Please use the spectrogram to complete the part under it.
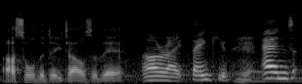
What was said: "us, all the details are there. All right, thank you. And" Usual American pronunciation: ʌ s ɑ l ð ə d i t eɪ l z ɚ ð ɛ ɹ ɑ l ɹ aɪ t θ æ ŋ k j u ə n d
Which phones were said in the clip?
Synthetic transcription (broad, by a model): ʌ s ɑ l ð ə d i t eɪ l z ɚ ð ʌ ɑ l ɹ aɪ t θ æ ŋ k j u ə n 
